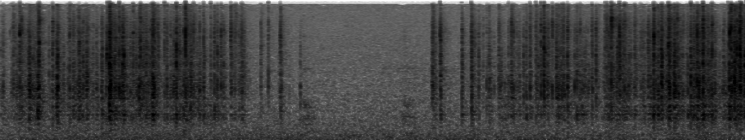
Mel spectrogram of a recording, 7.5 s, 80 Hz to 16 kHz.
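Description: A small solid plastic 3x3 Rubik's cube is held in both hands while fingertips rapidly twist its layers. Bursts of bright, dry plastic clicking and rubbing are heard, with a quieter pause in the middle before the fast turning resumes.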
